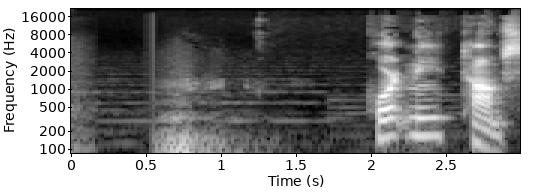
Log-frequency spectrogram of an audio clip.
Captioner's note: whooshing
